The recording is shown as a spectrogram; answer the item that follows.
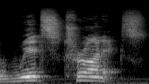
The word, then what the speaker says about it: Witztronics: So Witztronics, let me spell that for you because I'm dumb as shit. W-I-T, Wit, Z, got the Z, Tronics. For all you that aren't hooked on phonics, it is Tronics.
